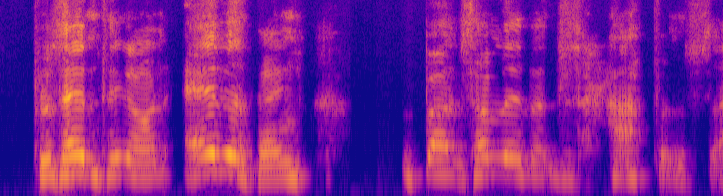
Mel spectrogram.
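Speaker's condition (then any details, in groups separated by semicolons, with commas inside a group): Cerebral palsy; walking always difficult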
